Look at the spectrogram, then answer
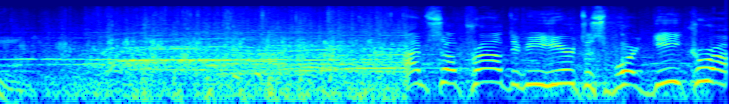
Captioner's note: crowd cheering and applauding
